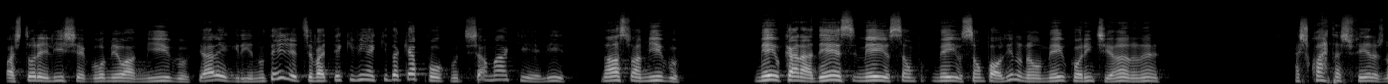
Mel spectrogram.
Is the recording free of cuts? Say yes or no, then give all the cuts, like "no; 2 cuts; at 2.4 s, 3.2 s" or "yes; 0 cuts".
yes; 0 cuts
